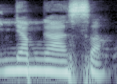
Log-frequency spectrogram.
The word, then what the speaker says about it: Nyamwasa: Nyamwasa sounds like a Kenyan name, by the way. Nyamwasa, it's a Kinyarwanda name. Nyamwasa. It's actually Nyamwasa.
